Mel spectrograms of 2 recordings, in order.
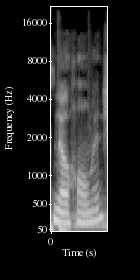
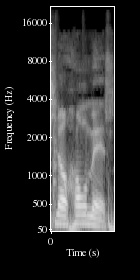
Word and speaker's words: Snohomish: Snohomish. Snohomish.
